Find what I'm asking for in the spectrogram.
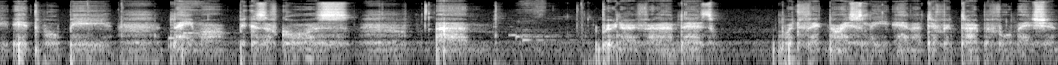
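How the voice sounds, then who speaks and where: Whispering at a fairly slow pace in a calm tone, the speaker leaves long, frequent pauses over noticeable background noise. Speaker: gaming ASMR content creator. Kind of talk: whispered gaming commentary. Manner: whispered, calm.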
